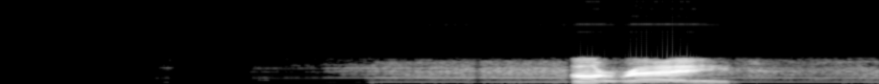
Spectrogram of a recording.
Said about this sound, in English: I think that sound is probably like a computer fan.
